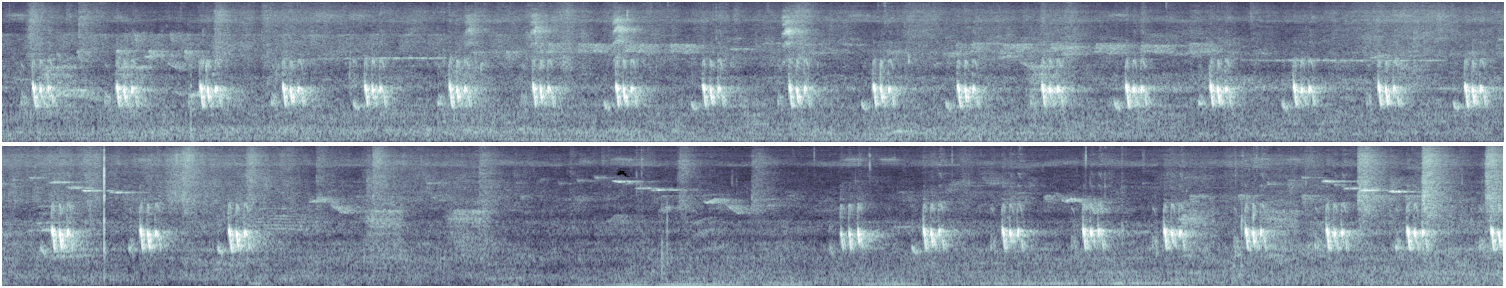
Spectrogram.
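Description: A bird repeats one short, hollow-sounding note in a steady, monotonous rhythm, roughly two notes a second. It breaks off for about six seconds past the middle, then starts again. Fainter chirps of other small birds sound behind it.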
